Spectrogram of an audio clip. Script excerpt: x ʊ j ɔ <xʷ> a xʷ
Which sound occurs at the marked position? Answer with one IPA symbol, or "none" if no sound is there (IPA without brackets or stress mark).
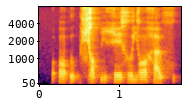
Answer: h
